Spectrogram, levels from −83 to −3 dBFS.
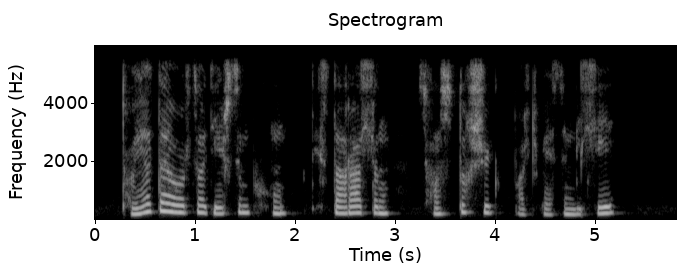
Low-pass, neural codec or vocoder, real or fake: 5.4 kHz; codec, 16 kHz, 16 kbps, FunCodec, trained on Chinese and English, 50 frames a second; fake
